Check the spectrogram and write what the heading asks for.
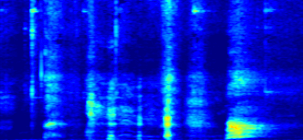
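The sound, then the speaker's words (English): A female dog barks in a quick, uneven string of five or six short yaps, ending with one louder, longer bark, with no talking over it. “Your dog is desperate to be in this pod.”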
